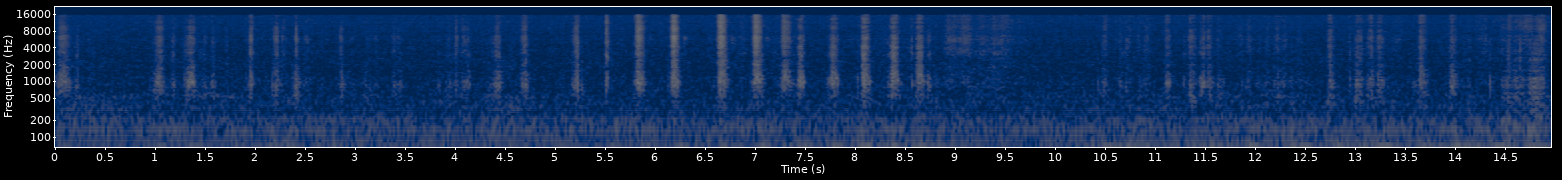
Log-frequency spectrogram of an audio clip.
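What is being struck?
Fine liner pen on paper sketchbook sheet.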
